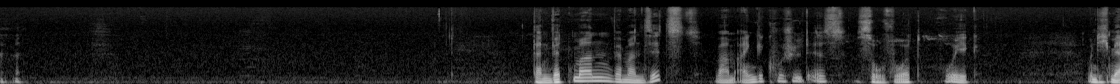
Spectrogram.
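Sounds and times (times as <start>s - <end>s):
laughter: 0.0s - 0.2s
wind rushing through tree leaves: 0.0s - 11.1s
speech: 5.3s - 9.8s, 10.9s - 11.1s.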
